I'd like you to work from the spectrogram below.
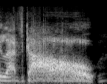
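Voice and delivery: loud, high rallying yell; hype shout. Real, not acted. Hyping up the chat.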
